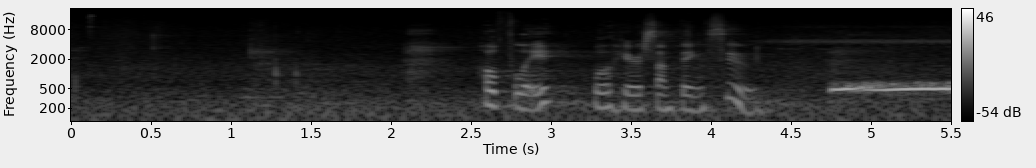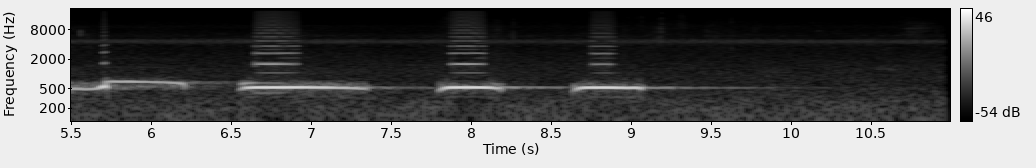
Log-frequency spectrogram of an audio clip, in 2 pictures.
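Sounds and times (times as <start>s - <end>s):
speech: 2.6s - 5.3s
Mourning Dove cooing: 4.8s - 9.4s.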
